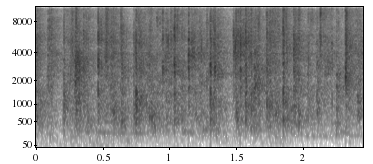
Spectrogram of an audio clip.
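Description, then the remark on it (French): A burst of applause from a quiz game audience after a correct answer: many hands clapping in a dense, steady patter of sharp claps that stays fairly loud for a couple of seconds, with no voices over it. “On peut les applaudir.”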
